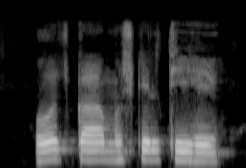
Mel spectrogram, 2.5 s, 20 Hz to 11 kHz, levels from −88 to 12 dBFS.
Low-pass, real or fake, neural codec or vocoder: 7.2 kHz; real; none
